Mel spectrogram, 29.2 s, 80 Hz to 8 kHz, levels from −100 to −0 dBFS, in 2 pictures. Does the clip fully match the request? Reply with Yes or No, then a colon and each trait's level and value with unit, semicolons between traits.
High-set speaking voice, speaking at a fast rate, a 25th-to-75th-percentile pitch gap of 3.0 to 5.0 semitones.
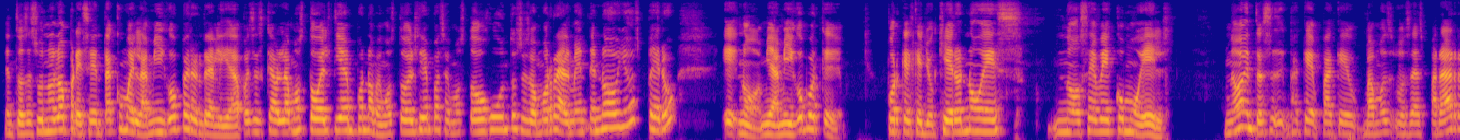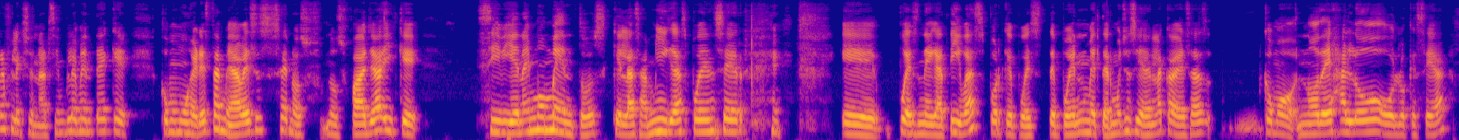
Yes: high, 195 Hz; fast, 205 wpm; average, 3.6 semitones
